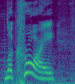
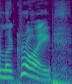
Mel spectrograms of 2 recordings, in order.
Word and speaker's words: La Croix: And they even say on their website, it's definitely pronounced La Croix. And if you ever get confused about it, just remember it rhymes with enjoy. So enjoy your La Croix.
